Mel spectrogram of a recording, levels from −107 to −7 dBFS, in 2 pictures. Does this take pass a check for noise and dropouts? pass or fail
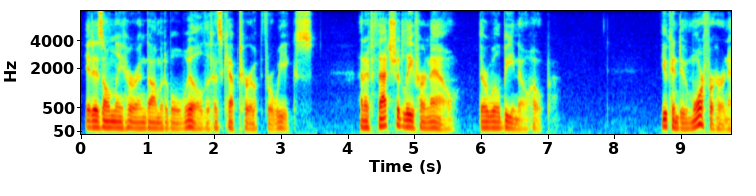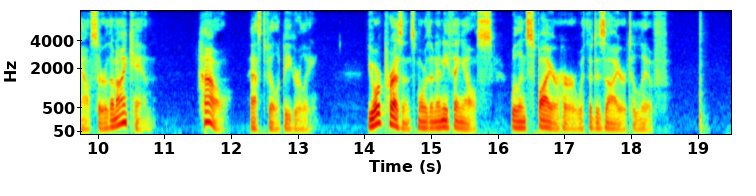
fail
